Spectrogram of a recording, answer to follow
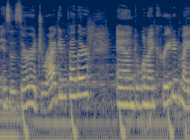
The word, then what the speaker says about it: Faether: then dragon DRA gon and then feather is pronounced feather but spelled FA ETA G R and when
